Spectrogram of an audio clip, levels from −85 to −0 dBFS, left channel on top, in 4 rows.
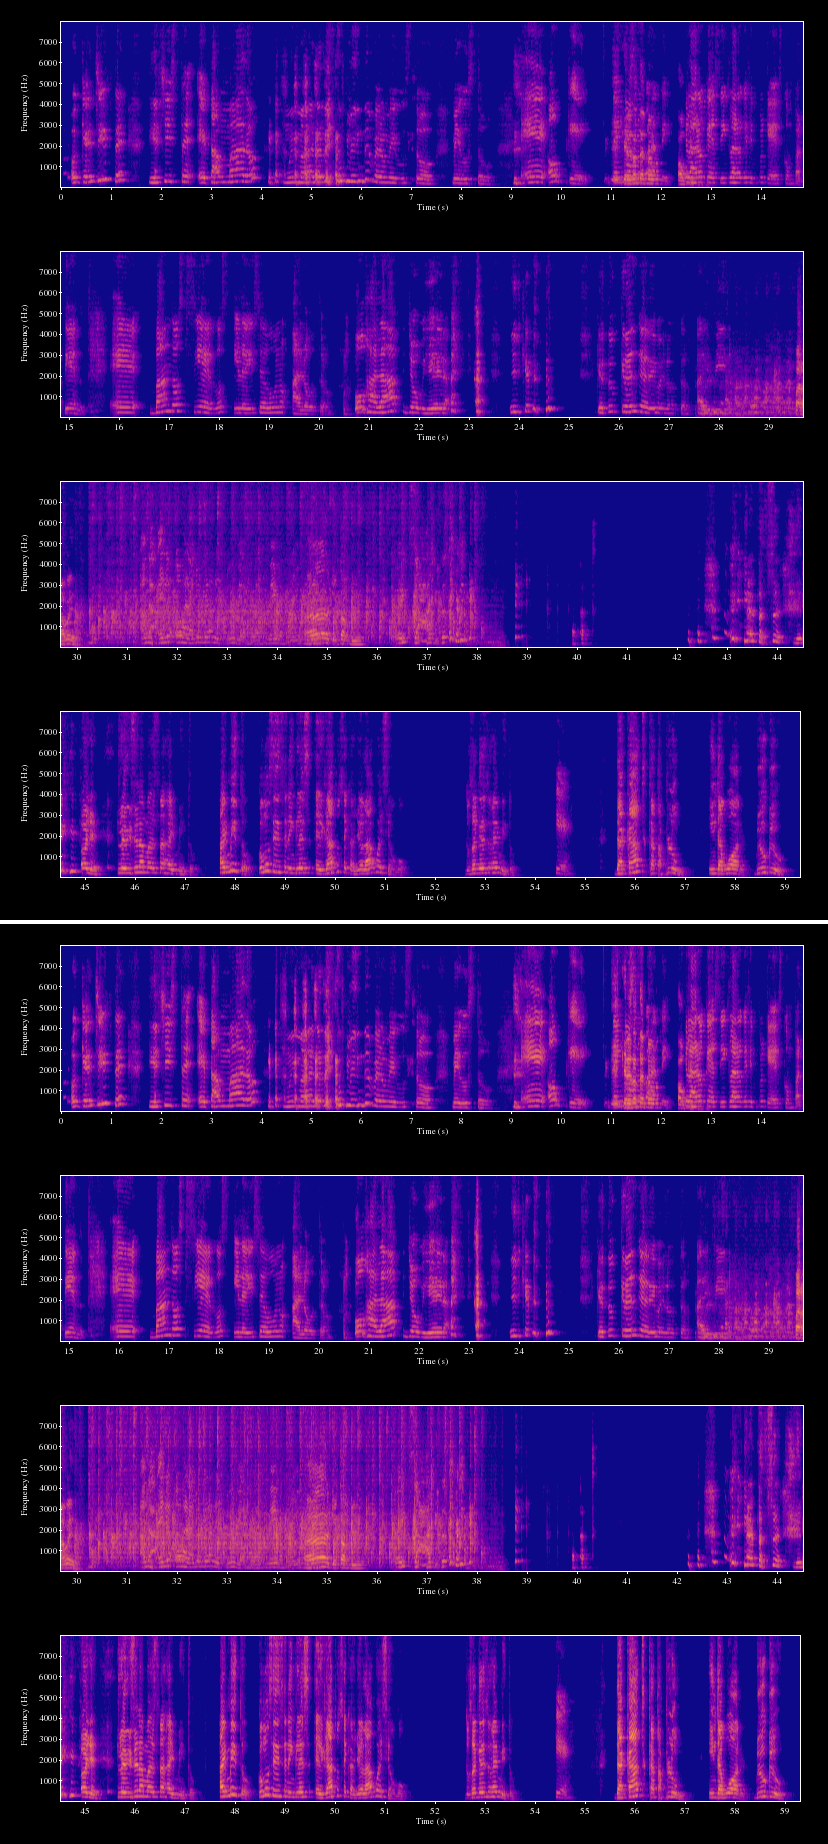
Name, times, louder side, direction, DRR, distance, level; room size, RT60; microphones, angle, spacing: voice 1, 0.2-3.9 4.4-10.5 11.0-12.2 12.5-20.2 20.5-22.9 23.8-24.6 25.2-28.3 31.3-34.8 36.3-37.7 38.8-38.9 42.5-43.4 44.1-44.8 54.4-54.7, right 3 dB, 25° right, 5 dB, 0.7 m, -39 dB
voice 2, 4.4-5.1 9.0-9.2 11.0-12.0 12.3-12.5 20.5-20.6 23.1-23.2 29.5-30.0 34.5-35.7 43.4-44.5 44.9-47.2 47.7-51.4 52.6-53.6 55.3-57.0 57.5-58.9, right 4 dB, 55° right, 5 dB, 1.3 m, -33 dB
sound 1, 27.5-38.5, right 5 dB, 90° right, 1.7 m, -39 dB
12.0 x 4.8 x 3.0 m, 0.35 s
head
